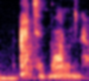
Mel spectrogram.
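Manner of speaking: soft, unvoiced, breathed-out whisper.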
